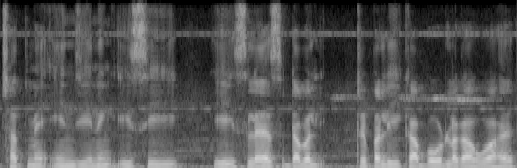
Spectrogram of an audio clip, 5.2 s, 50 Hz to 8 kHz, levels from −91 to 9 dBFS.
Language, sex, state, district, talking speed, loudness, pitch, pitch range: Hindi, male, Uttar Pradesh, Lucknow, 150 wpm, -18 LUFS, 130 Hz, 125-135 Hz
